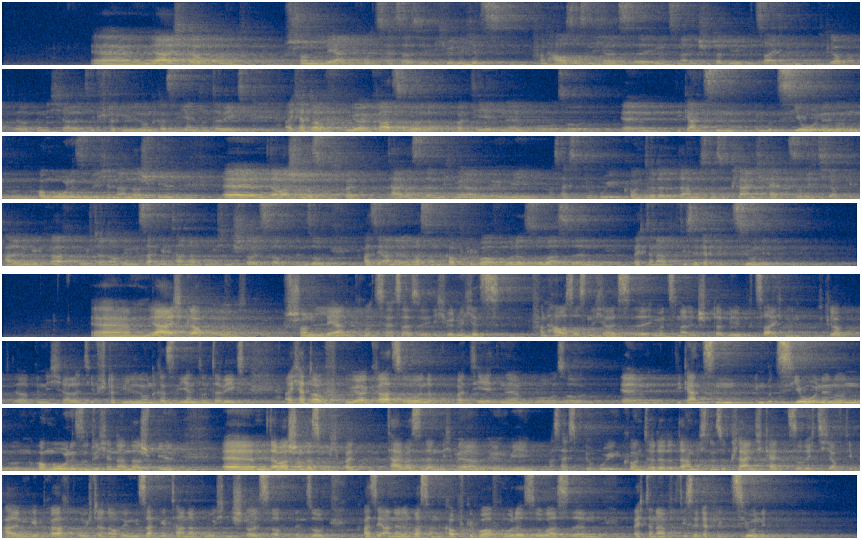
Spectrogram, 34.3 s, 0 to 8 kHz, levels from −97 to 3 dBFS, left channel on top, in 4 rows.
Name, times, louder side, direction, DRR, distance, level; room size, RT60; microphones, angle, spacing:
voice 1, 0.9-5.0 5.3-14.5 14.8-20.7 21.0-31.7 32.1-33.4, right 2 dB, 80° right, 4 dB, 1.2 m, -28 dB
23.0 x 10.5 x 4.2 m, 2.9 s
head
